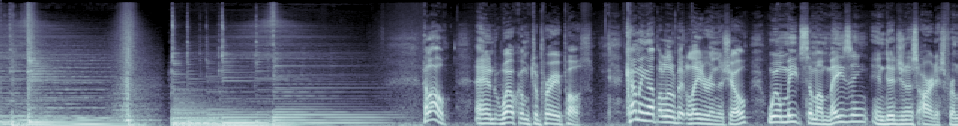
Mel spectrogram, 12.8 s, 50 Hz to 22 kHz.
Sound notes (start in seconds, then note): 1.5 computer whooshing; 2.5 ambient music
